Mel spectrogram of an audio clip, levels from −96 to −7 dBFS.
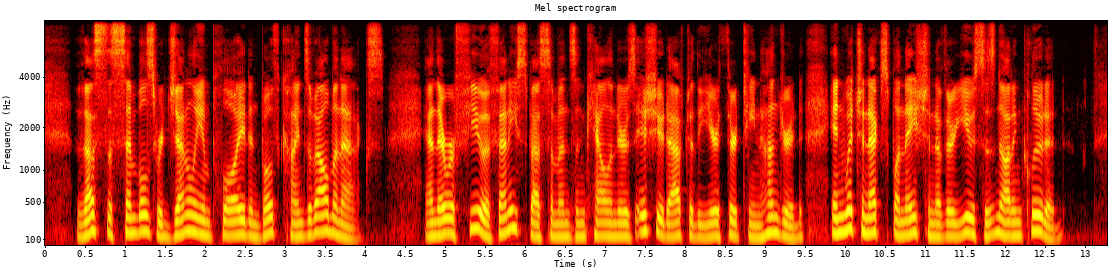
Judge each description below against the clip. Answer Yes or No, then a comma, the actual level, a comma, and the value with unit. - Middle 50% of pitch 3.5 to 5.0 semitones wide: Yes, average, 3.9 semitones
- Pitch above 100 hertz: Yes, low, 135 Hz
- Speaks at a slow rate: No, average, 160 wpm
